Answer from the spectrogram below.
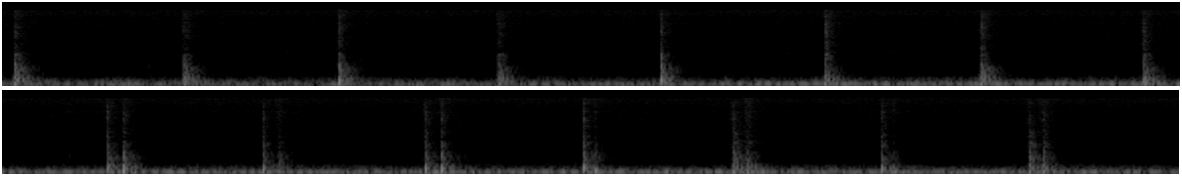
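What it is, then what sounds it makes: Painted wooden panel tapped with fingernails. Short fingernails tap a solid, flat white painted wood panel with a brush texture, producing about fifteen short, dry, bright clicks spaced roughly a second apart. Each tap fades almost instantly over a steady low rumbling hum that continues underneath throughout.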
